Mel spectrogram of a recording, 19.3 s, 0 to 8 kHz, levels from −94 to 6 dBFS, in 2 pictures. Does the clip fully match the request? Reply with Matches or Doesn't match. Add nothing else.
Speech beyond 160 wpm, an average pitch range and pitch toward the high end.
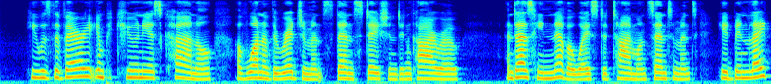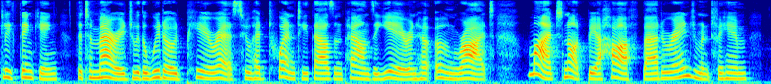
Matches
